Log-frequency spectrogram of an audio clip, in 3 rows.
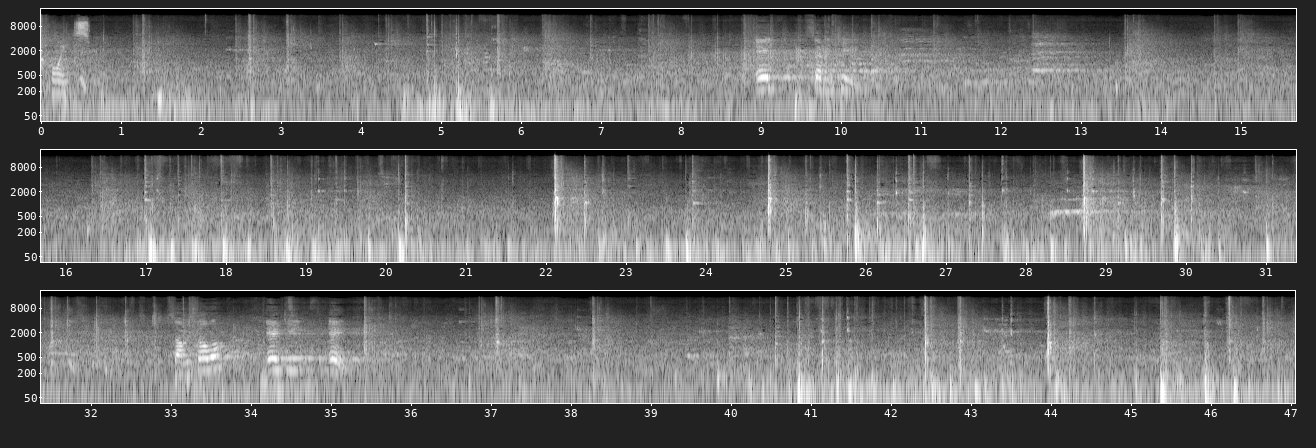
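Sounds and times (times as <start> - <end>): rackets striking shuttlecock: 16.3 - 20.5, 21.6 - 31.8, 42.3 - 43.2.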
